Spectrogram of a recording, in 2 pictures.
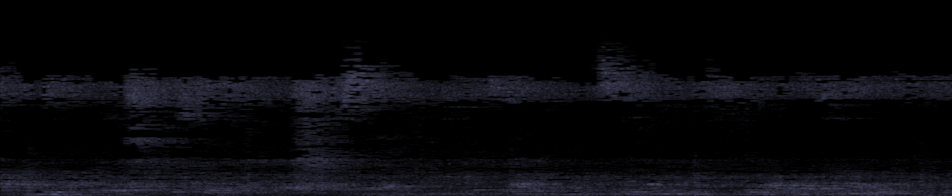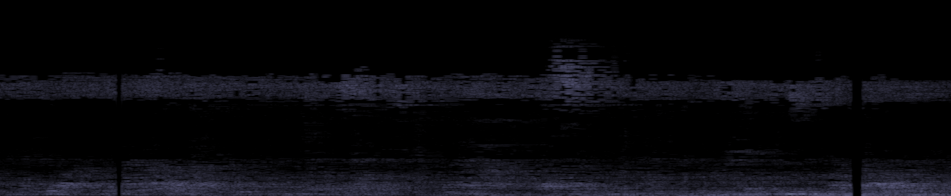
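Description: Several adults chat quietly in a large echoing hall.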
